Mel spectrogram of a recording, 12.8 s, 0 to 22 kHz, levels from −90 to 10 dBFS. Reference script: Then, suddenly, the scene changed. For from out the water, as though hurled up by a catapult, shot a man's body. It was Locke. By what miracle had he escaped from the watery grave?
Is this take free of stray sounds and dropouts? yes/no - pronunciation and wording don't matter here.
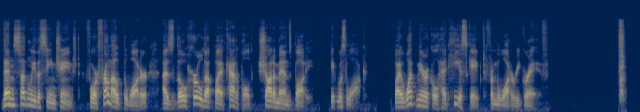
no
